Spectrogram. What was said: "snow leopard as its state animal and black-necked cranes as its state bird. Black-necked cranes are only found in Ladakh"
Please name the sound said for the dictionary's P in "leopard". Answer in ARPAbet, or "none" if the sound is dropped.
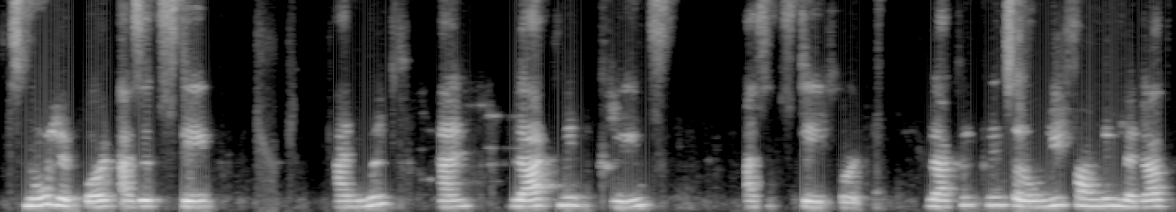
B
